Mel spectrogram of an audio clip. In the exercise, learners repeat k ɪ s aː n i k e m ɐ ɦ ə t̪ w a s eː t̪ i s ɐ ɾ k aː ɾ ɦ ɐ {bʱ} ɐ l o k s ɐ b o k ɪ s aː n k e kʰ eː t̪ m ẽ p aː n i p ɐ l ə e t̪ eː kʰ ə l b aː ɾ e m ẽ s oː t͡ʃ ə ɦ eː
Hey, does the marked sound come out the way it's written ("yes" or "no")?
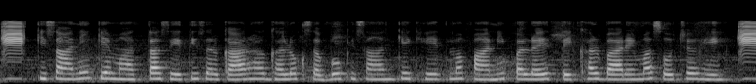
no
